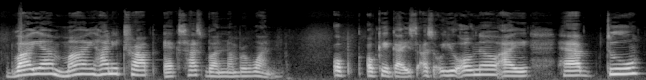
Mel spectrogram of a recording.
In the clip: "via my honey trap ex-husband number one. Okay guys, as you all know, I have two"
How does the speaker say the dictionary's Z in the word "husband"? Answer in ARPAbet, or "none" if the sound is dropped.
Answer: S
